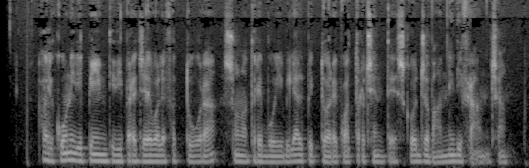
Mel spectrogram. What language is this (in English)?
Italian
